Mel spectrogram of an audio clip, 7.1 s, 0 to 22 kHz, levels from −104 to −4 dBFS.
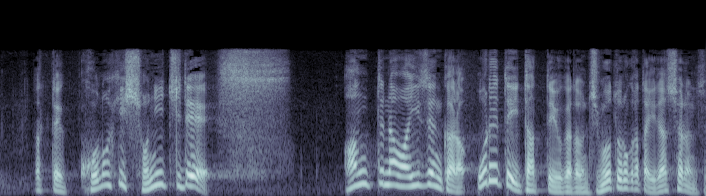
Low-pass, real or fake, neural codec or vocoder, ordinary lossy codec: none; real; none; none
